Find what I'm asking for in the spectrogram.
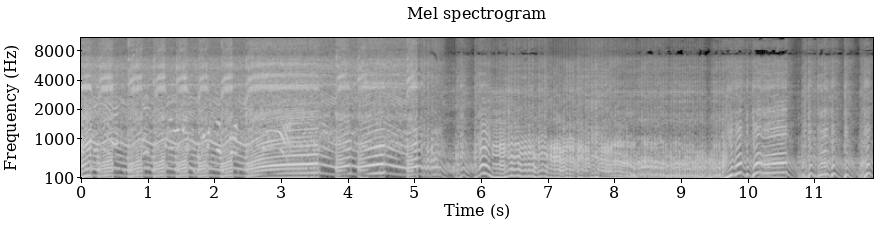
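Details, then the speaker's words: Stihl 028 chainsaw at running temperature after a hard restart; speed hunts up and down in rapid surges, never holding steady idle; owner suspects an air leak detectable only when warm, despite new crankshaft seals, and low-end tuning issues. "He's acting up still. Got an air leak. The way it's changing so much, these 028s, they get air leaks that you can only detect at running temperature."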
